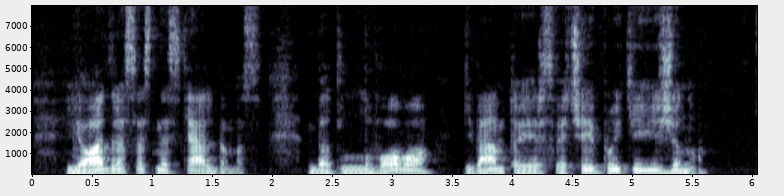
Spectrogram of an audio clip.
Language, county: Lithuanian, Alytus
